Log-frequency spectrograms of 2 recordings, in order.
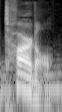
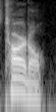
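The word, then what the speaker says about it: tartle: All right, kicking us off is a word from Scotland and it's called tardle.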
